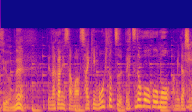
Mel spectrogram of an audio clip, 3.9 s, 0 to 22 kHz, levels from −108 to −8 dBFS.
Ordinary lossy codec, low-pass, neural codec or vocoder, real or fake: none; none; none; real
